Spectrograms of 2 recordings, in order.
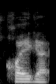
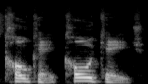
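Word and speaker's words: cúige: Now, the other night when we were doing our Ishnach episode, I said that the Irish for province was Quega. It is not. It is Cócage, which basically means a 5th.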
